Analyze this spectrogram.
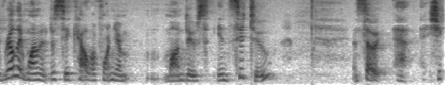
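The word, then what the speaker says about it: Mondeuse: that grape hmm and in France its Mon does mom does he us is is us so it's you have to stick your jaw out so it's one does but it's very hard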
